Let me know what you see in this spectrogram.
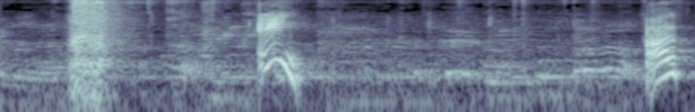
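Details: Puppy sneezing: three short, sharp nasal bursts with soft room noise between them.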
